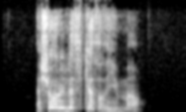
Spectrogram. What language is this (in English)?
Kabyle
